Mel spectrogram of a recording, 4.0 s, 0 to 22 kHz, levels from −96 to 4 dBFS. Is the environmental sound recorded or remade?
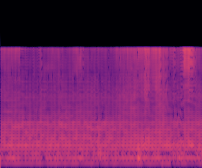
remade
